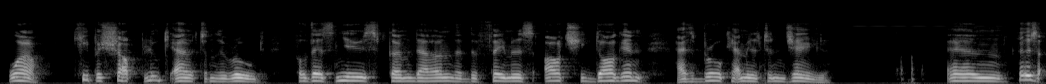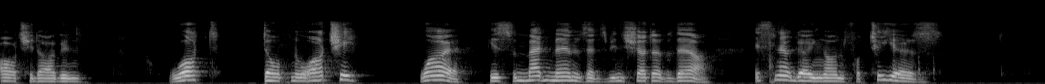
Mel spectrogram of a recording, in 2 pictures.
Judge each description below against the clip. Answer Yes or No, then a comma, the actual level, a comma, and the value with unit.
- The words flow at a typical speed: No, slow, 130 wpm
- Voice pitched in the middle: Yes, medium, 155 Hz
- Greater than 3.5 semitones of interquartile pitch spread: No, average, 2.8 semitones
